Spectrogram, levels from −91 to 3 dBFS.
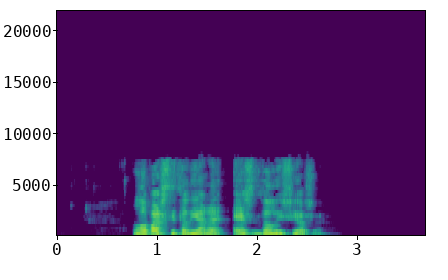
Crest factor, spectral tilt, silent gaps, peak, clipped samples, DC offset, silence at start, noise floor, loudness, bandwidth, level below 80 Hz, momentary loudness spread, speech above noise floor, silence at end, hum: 20 dB; -5 dB/octave; none; -2 dBFS; under 0.1%; under 0.1%; 0.75 s; -68 dBFS; -20 LUFS; 8 kHz; -60 dBFS; 10 LU; 48 dB; 1.05 s; none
